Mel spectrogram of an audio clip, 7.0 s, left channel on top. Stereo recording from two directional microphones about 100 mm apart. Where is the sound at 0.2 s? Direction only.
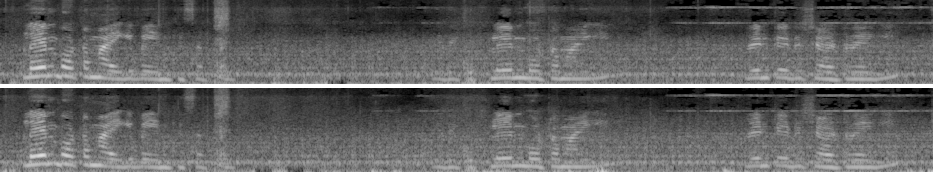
20° right (ahead or behind).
